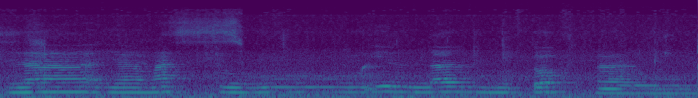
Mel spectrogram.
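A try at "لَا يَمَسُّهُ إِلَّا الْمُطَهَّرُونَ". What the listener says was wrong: Sinnya jelaskan ya, alirkan suaranya yamassuhu. Nah, sama huruf haknya Dok, dilatih dari pangkal tenggorokan mutahharun. Belum kena makhrajnya.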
